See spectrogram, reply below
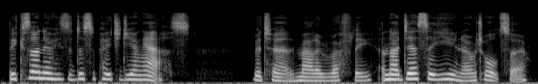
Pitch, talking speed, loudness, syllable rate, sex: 210 Hz, 200 wpm, -19 LUFS, 6.7 syllables/s, female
